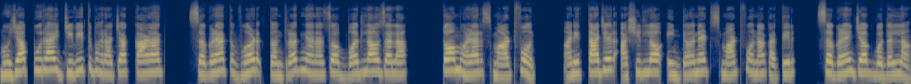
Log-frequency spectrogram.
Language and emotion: Goan Konkani, neutral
